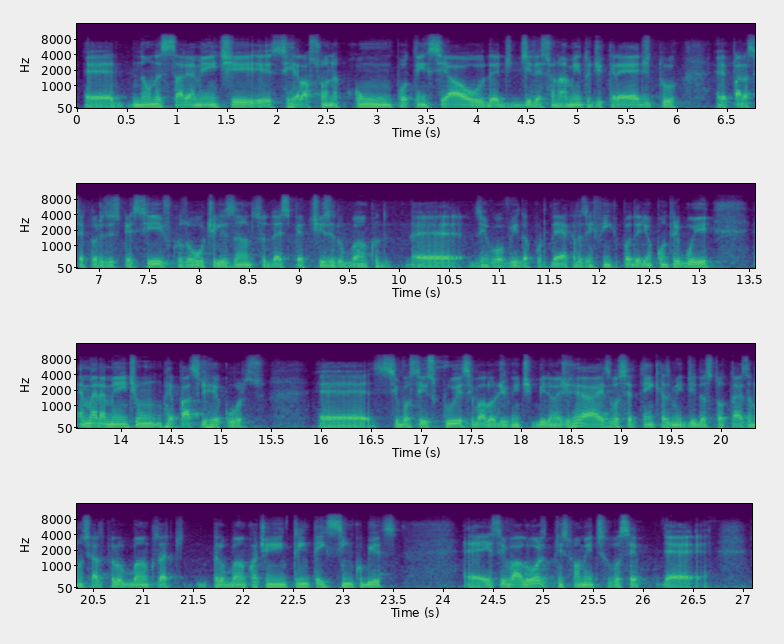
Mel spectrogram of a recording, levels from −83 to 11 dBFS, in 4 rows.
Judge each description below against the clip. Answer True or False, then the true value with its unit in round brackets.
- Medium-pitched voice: False (85 Hz)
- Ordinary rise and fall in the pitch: True (3.8 semitones)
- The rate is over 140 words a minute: True (150 wpm)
